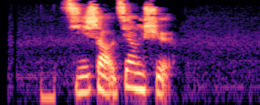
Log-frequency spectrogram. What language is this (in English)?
Chinese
